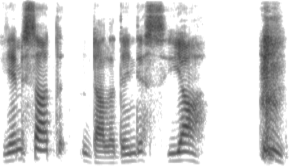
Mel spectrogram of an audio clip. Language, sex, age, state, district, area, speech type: Kashmiri, male, 45-60, Jammu and Kashmir, Budgam, rural, spontaneous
